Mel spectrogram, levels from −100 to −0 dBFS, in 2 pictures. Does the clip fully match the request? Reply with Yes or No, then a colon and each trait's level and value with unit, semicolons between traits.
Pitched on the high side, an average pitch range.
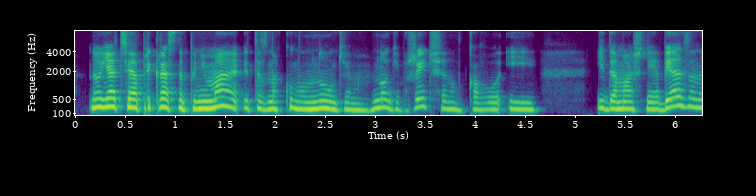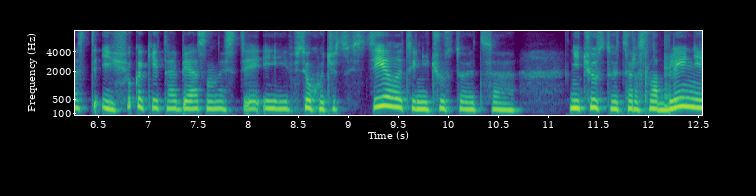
Yes: high, 215 Hz; average, 3.1 semitones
